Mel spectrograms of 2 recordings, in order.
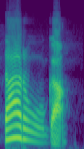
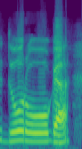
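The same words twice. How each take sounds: First: Daroga with first O reduced to A; city pronunciation. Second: Doroga with every O as full O, rustic; mock village Russian, do-ro-ga all Os round; village okanye. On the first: Shown as a demonstration. Teacher contrasts city speech with village doroga. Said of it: "c'est plutôt donc dans les villes". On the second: Teacher imitates Russian villagers for class, light mocking okanye. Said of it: "Donc, ils disent".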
